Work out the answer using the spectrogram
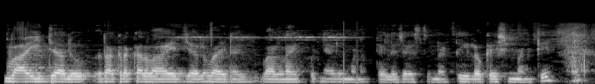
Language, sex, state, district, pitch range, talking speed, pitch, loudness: Telugu, male, Andhra Pradesh, Srikakulam, 120-130 Hz, 100 wpm, 125 Hz, -15 LUFS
